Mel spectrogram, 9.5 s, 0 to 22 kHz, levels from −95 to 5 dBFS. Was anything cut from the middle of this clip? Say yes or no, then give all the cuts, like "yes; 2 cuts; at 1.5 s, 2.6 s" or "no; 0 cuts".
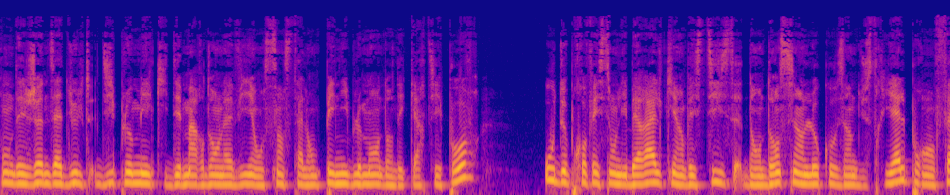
no; 0 cuts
